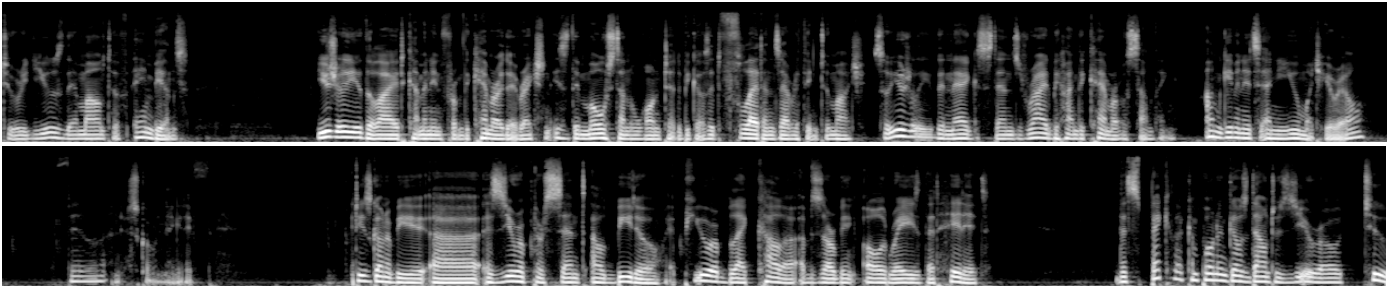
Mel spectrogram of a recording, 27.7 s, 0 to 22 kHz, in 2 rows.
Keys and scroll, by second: 0.0 x, 0.9 g, 3.0 s, 5.0 alt+g, 7.6 alt+s, 13.8-15.0 typing, 15.0 Return.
